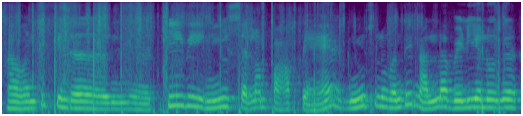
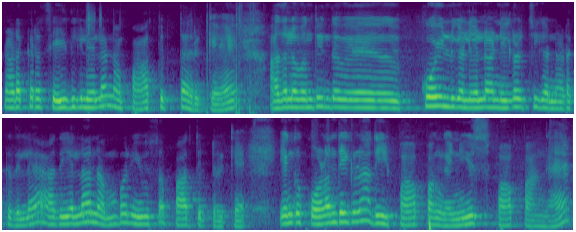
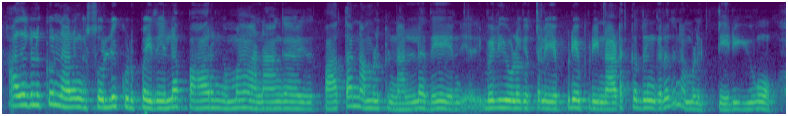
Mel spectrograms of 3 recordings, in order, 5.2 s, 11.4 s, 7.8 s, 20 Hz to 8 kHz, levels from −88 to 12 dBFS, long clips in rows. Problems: constant background noise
